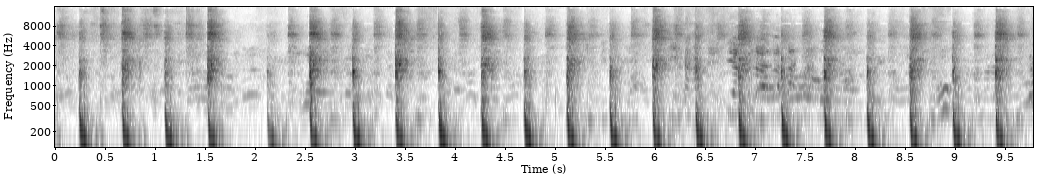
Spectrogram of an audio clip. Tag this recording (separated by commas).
Electronica, Music, Speech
